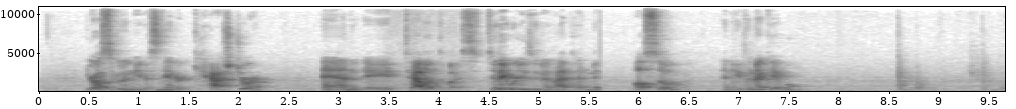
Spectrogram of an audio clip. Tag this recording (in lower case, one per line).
speech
